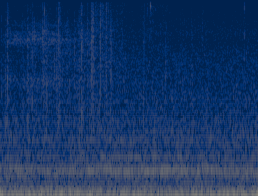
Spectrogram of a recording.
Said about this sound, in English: The sound of creaking ice.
